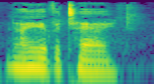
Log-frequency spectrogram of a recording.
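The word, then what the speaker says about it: naïveté: Now, explain to us a bit of what demonology is, because I guess in my naivety, how do you say that? – Naivete.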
